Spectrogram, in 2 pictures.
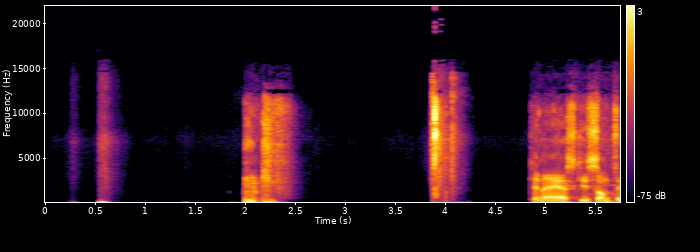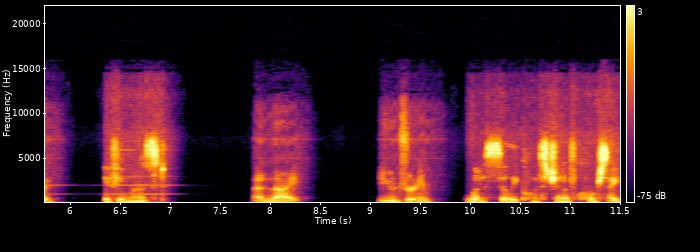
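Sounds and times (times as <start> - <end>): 
man clearing throat: 2.0 - 2.4
speech: 4.9 - 7.0, 7.8 - 8.4, 9.1 - 11.4.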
